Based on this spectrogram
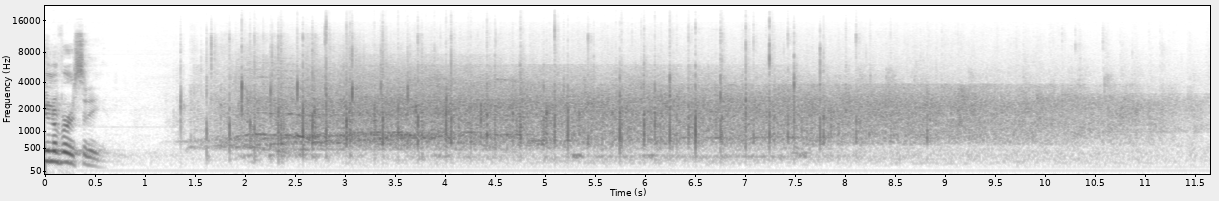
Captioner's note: applause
